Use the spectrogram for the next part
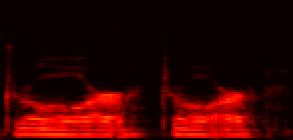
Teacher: Drawer. So we have to kind of move from DR, the blend, into the O diphthong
